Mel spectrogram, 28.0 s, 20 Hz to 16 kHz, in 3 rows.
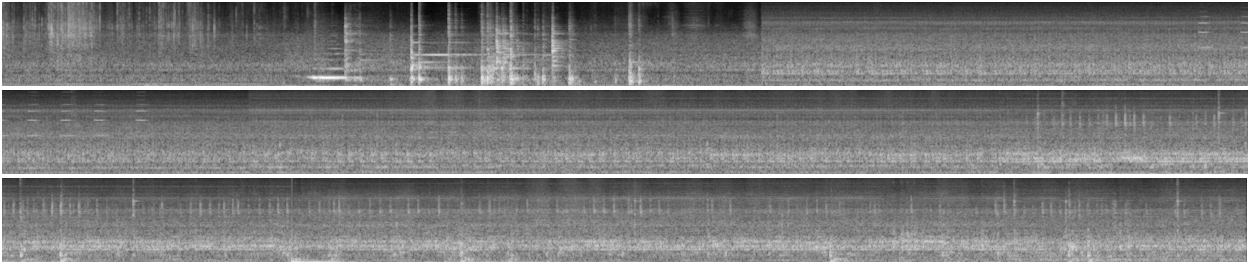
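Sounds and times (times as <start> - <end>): stand mixer motor running: 5.7 - 28.0.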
